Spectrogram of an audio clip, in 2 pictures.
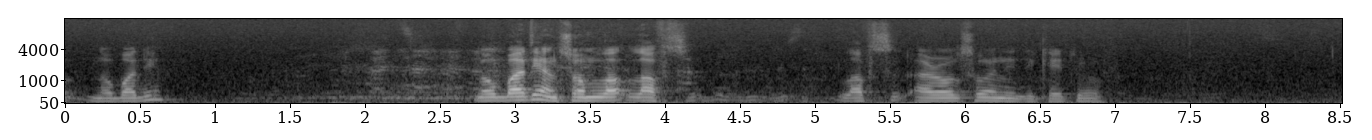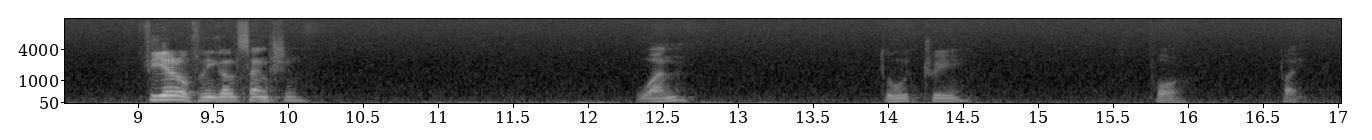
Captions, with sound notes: Nobody? (audience laughs) Nobody and some laughs. Laughs are also an indicator of... Fear of legal sanction? One, two, three, four, five.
